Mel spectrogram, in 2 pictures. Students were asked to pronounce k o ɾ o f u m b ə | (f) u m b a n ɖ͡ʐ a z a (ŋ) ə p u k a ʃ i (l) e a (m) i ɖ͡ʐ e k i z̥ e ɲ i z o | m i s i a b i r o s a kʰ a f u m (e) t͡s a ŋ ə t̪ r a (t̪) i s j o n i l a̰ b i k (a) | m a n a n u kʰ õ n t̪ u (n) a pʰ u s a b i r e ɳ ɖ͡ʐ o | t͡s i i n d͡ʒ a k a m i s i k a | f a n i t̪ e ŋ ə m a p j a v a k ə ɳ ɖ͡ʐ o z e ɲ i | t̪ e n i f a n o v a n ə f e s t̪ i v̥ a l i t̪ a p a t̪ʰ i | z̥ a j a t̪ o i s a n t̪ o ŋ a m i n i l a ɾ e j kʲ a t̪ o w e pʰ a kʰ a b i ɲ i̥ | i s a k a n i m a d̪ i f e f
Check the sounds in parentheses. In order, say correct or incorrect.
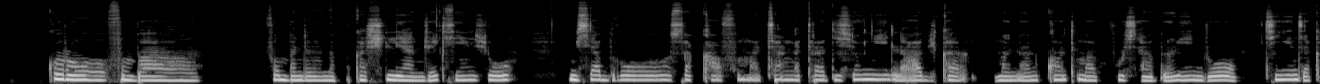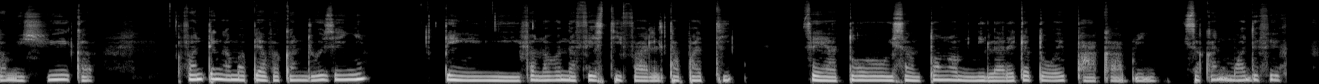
correct, incorrect: n, correct, incorrect: n, incorrect: a, incorrect: d̪, correct, incorrect: m

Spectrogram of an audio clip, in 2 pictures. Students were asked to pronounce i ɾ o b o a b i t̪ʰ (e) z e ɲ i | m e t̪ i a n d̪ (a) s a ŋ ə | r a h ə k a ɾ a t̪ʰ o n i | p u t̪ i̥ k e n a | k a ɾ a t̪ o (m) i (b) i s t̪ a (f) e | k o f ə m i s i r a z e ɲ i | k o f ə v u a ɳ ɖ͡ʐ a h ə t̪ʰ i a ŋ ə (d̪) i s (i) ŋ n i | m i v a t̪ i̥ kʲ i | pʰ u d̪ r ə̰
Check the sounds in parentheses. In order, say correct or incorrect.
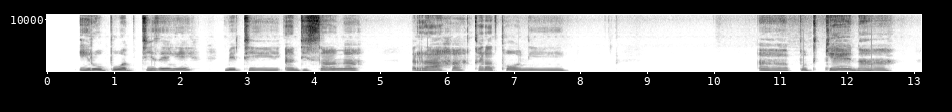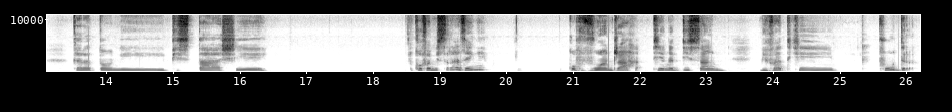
incorrect: i, incorrect: i, incorrect: n, incorrect: p, incorrect: ʃ, correct, incorrect: a

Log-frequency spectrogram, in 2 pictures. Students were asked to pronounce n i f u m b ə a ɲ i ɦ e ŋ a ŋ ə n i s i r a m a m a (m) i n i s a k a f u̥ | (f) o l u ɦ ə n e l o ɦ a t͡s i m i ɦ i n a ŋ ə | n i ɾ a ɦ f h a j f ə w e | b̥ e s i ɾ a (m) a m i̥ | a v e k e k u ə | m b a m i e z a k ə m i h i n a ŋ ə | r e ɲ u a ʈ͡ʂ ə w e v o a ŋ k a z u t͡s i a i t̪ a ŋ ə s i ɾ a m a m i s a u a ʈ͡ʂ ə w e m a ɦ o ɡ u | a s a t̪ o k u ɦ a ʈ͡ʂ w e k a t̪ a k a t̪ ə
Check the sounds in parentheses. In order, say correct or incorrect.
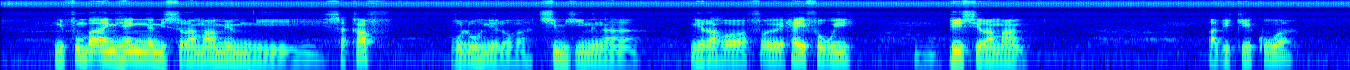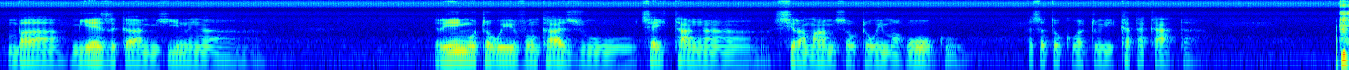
correct, incorrect: v, correct

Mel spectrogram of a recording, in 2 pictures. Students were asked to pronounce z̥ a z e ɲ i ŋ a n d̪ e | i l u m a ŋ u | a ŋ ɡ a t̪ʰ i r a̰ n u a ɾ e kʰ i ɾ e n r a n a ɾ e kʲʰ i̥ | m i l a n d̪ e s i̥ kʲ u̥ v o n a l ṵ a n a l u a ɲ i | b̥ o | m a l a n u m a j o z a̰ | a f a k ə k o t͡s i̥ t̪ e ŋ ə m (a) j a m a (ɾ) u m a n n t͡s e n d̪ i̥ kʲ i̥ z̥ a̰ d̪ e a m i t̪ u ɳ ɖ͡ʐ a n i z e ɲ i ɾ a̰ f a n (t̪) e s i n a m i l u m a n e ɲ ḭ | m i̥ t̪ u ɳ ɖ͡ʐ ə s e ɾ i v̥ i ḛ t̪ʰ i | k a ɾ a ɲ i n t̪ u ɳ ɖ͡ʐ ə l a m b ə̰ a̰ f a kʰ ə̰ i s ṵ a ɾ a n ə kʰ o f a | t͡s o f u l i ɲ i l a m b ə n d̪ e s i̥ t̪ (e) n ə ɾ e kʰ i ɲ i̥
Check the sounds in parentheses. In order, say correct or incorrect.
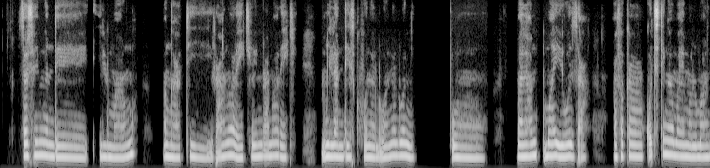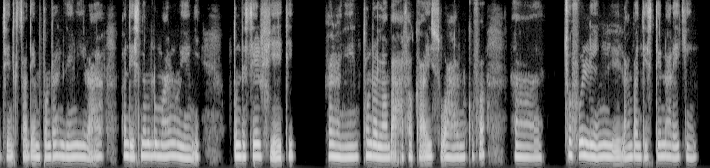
correct, incorrect: l, incorrect: d̪, correct

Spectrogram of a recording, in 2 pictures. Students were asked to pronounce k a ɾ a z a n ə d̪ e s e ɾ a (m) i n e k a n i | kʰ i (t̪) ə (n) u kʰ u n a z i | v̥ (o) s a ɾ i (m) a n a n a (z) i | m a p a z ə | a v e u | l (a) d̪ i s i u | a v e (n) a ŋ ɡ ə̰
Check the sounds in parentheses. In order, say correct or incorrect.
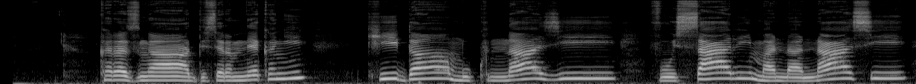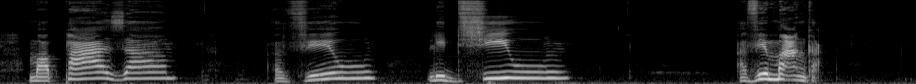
correct, incorrect: d̪, incorrect: m, correct, correct, incorrect: s, incorrect: e, incorrect: m

